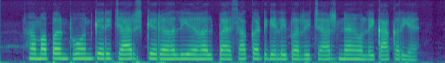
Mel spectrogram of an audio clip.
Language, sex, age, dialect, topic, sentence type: Magahi, female, 18-24, Southern, banking, question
